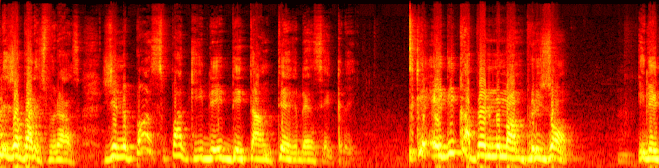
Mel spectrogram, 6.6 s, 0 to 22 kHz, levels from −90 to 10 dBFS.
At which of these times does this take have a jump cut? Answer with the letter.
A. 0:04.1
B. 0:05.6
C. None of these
A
